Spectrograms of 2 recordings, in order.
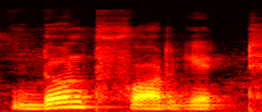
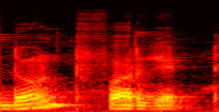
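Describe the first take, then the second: First: Very slow and a bit louder; slow emphatic model. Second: Said in the usual way. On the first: Shown as a demonstration. Teacher drills the phrase for students, slow and firm. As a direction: lean on "Don't forget." slowly and firmly. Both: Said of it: "teacher models English phrases".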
